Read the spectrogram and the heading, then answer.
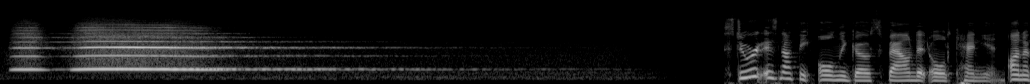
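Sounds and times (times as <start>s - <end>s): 
eerie train whistle with tail: 0.0s - 6.3s
speech: 7.6s - 10.3s.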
